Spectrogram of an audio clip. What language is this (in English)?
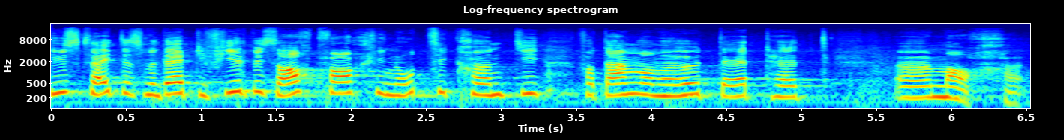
Swiss German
